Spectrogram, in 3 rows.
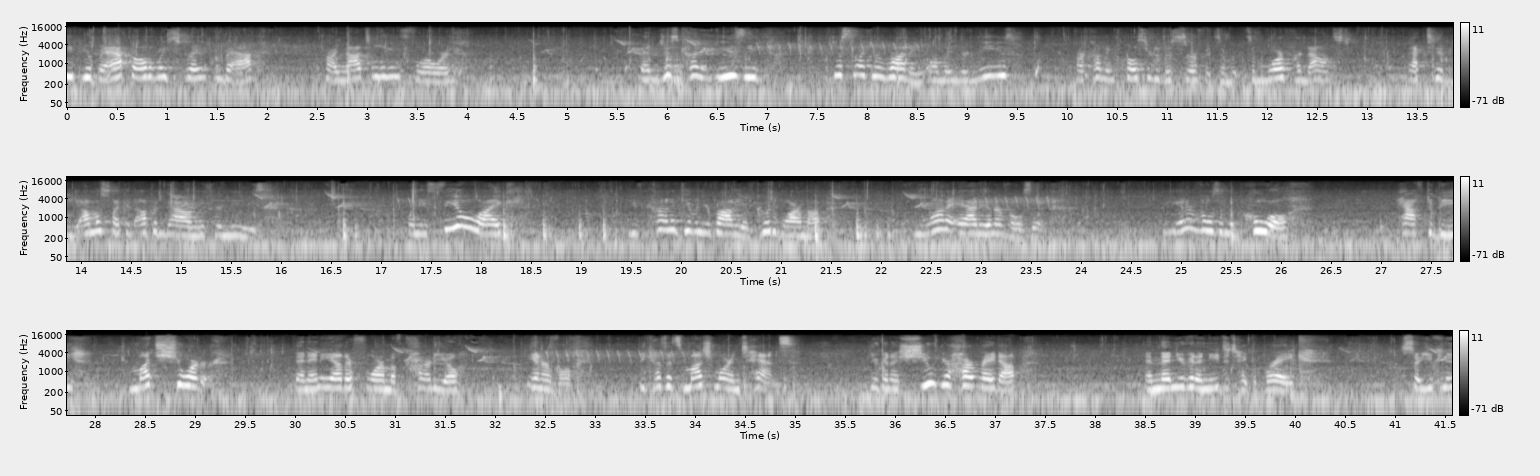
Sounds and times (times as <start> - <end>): Speech: 0.0 - 2.0, 2.6 - 4.0, 5.8 - 7.1, 7.7 - 12.8, 13.4 - 15.9, 17.3 - 18.4, 19.5 - 21.6, 22.3 - 23.8, 24.8 - 26.3, 27.2 - 29.3, 30.0 - 35.0, 35.8 - 37.4, 38.5 - 40.3, 41.1 - 41.5
Stream: 0.0 - 41.5.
